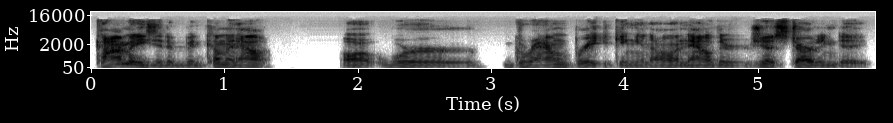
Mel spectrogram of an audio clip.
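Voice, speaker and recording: A man in a casual discussion, working through his ideas in a thoughtful, halting way and checking in with listeners. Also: on the low side, level tone. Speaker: panel participant.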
